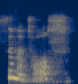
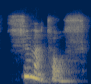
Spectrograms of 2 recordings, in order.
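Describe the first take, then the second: First: The word begins with a th sound. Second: The word begins with an s sound. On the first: This is how the Spartans probably said it. "Presumably they're pronouncing this thumatos" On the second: This is how the Spartan text spells it. "refers in the Spartan bit of the treaty to sumatos"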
